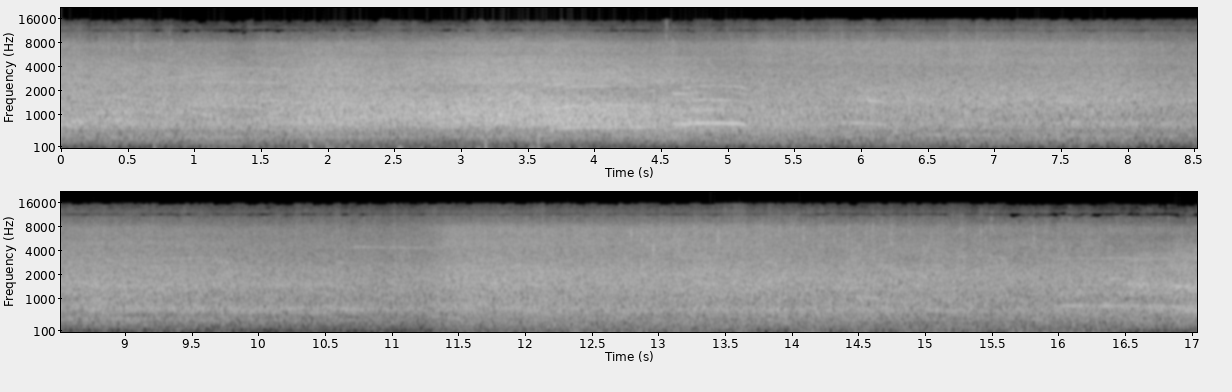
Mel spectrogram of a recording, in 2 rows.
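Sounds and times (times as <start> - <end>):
stadium crowd noise: 0.0 - 17.0.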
